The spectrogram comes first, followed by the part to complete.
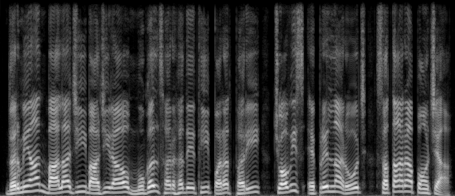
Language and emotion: Gujarati, neutral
